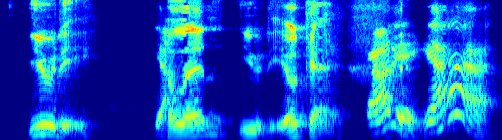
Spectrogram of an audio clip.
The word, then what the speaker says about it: Udy: zoom right now with me helene is it pronounced judy judy yeah okay got it yeah awesome and she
